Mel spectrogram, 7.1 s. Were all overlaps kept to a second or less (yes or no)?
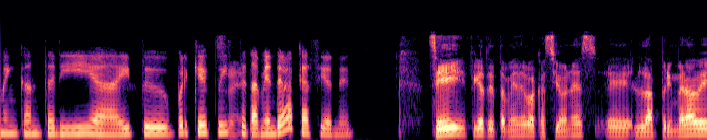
yes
